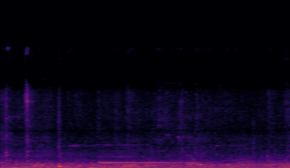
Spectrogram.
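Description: A ticket gate beeps as a card is tapped.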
